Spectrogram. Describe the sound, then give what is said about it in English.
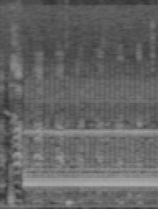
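A rotary telephone: a steady dial tone hums continuously after a brief click and rustle at the start, a single sustained mid-pitched drone at fairly loud, even volume with no talking over it. “Yeah, let's call I've already fired up the rotary.”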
